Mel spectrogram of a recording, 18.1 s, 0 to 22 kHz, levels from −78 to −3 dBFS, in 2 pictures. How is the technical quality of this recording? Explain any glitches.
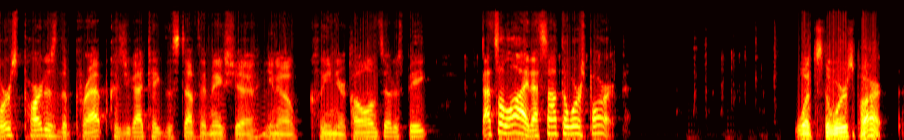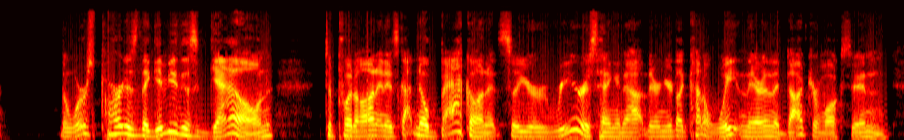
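The recording has two faults: a constant low buzz from start to finish, and one brief glitch in the later part of the speech.

Filter restarted on every block, throughout: the filter drops its stored state at each block boundary, so every block starts from silence with a small transient. Repeating at 188 Hz, which fits a 256-sample block, these ticks merge into a buzz that rises and falls with the speech level.

Repeated buffer, at 12.71 s, between "this gown to put" and "and it's got no": fresh audio arrived late, so the same tiny chunk, about 1.45 ms long and consistent with a 64-sample buffer, replayed several times with hard joins. It sounds like a short click-buzz, with a few milliseconds of audio lost.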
